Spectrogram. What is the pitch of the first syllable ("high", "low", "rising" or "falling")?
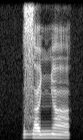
low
